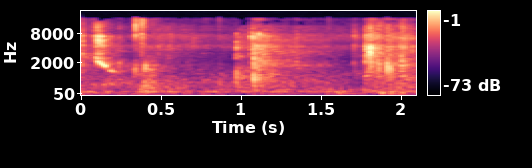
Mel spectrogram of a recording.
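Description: Footsteps crunching on rubble and grit on a concrete floor, a few separate crunches and scuffs.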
